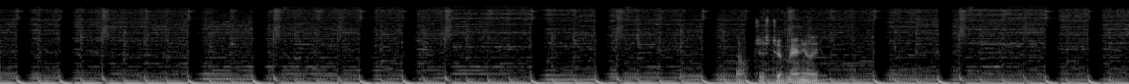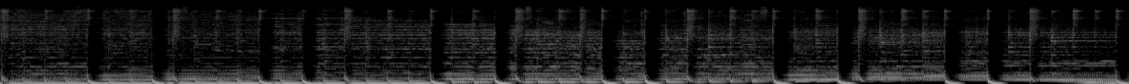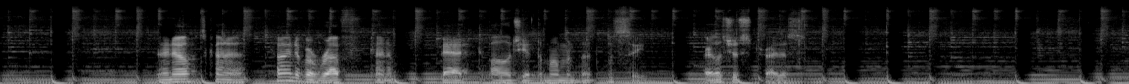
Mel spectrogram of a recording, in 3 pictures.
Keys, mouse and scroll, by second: 1.3 click, 2.0 ctrl+z, 4.1 click, 4.8 ctrl+z, 5.4 click, 6.1 ctrl+z, 8.0 middle click, 8.8 3, 9.5 click, 10.3 click, 12.1 click, 12.8-14.8 middle drag, 15.8 r, 18.8 middle click, 19.8 click, 22.0 r, 24.5-25.6 middle drag, 28.2 middle click, 28.9 middle click, 29.3 middle click, 30.0 middle click, 30.5 x, 32.8 x.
